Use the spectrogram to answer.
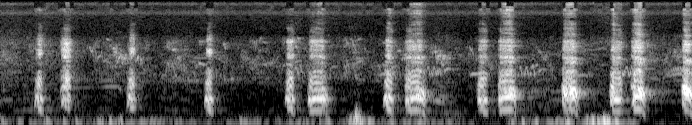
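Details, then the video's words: Pamir chukar partridge from Dushanbe city, Tajikistan, giving a fast, uneven series of short, harsh clucking notes, nearly three per second and growing louder, with a few low thuds between them. "Кабки Помир"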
